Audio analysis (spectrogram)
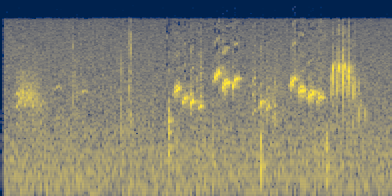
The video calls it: The Melodious Lark, a southern African lark, singing and mimicking other local bird species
